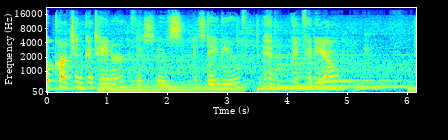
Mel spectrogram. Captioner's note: chuckles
